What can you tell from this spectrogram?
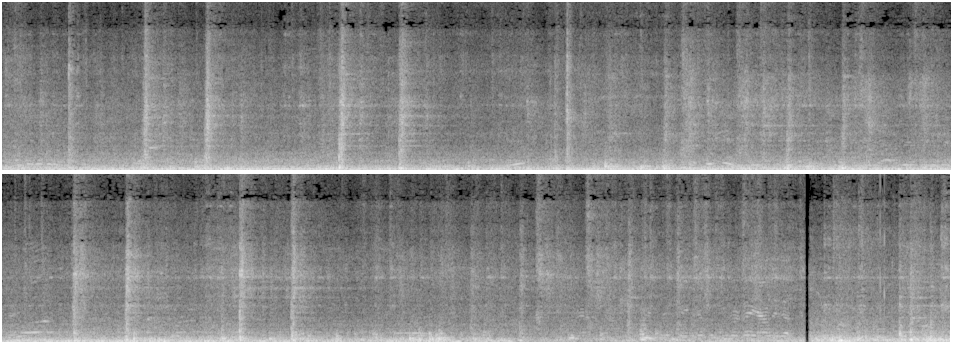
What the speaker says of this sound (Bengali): প্রত্যেকটা ট্রেনই কিন্তু খুব আস্তে আস্তে এই জায়গাটা অতিক্রম করে যাচ্ছে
